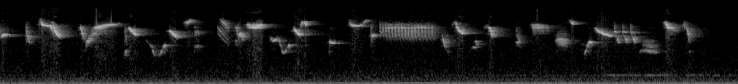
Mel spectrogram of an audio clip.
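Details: Yellow-fronted canary, called mozambik, in full natural song: a continuous seven-second stream of quick high chirps, slurred whistles and one sustained buzzy trill in the middle, with no other sounds.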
